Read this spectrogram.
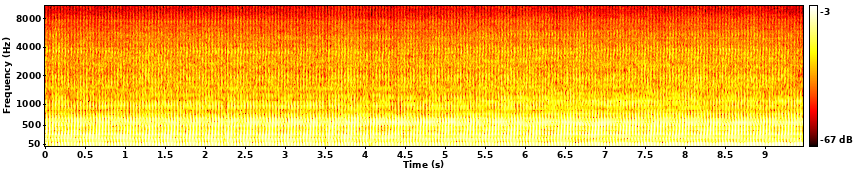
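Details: Gravely Model L repowered with a 10 HP Yanmar L100-clone single-cylinder diesel, first run after bleeding the injector line: steady thumping with metallic buzzing rattle from the exhaust bouncing around.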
